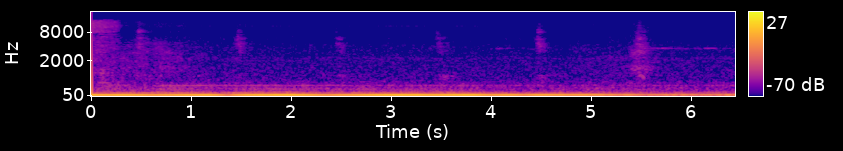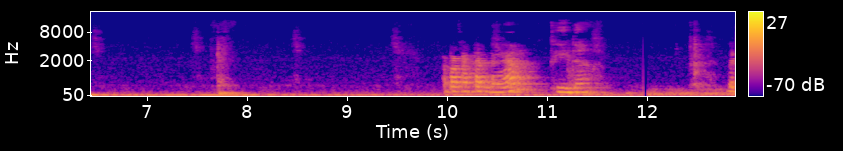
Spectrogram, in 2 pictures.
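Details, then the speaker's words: Simulated clinical exam of a 10-year-old with a one-week right ear complaint: Rinne test with a 512 Hz tuning fork held 2–3 cm from the ear canal, a steady low hum fading over seconds; left Rinne positive (normal), right negative. "Apabila suaranya hilang, Ade bisa memberikan tanda dengan mengangkat tangan. Karena berikutnya saya akan meletakkan garpu tala ke depan lubang telinga Ade sekitar 2-3 cm."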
